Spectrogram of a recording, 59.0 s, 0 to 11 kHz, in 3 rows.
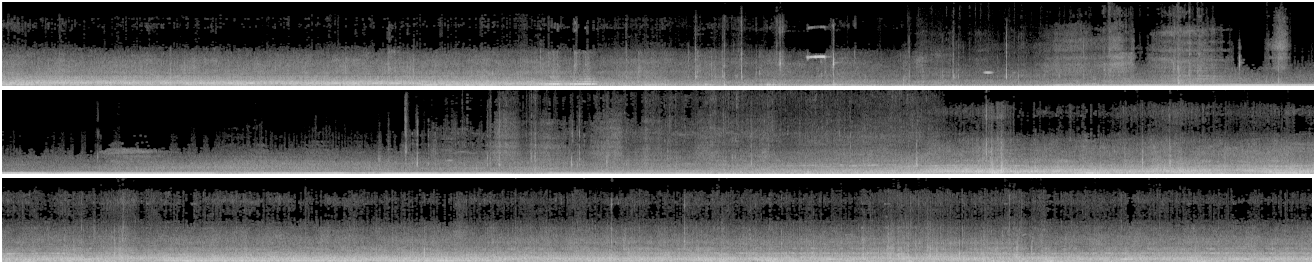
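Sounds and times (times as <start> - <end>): road and wind noise: 0.0 - 59.0
vehicle engine running: 12.8 - 59.0.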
